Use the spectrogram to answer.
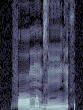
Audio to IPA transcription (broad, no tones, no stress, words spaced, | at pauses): fɔːmɔ̃m zĩːɡĩθ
